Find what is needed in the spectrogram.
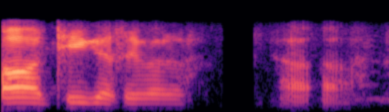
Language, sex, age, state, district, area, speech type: Assamese, male, 45-60, Assam, Darrang, rural, conversation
